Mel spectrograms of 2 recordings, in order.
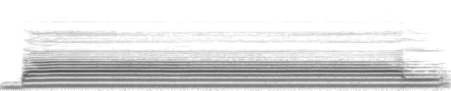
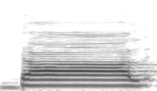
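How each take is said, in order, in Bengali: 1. স্বরটি টেনে দীর্ঘ করে বলা হয়। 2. স্বরটি হ্রস্ব, টেনে বলা হয় না। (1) "লাগিয়ে তিন আলিফটা নিয়ে উচ্চারণ করতে হবে" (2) "এই যে ডাল এরকম বলা যাবে না"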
